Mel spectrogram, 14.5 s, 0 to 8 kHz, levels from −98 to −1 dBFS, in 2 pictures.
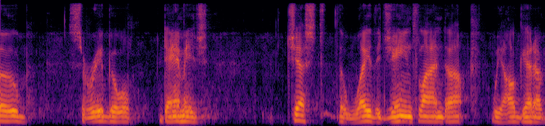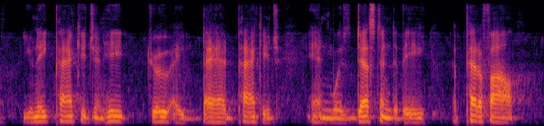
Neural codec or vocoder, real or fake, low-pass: codec, 16 kHz, 4.8 kbps, FACodec; fake; 7.2 kHz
